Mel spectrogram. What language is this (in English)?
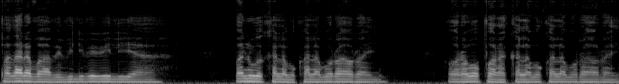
Hula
